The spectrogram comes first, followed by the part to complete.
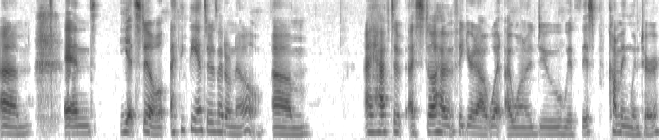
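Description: This is a plain, everyday voice, a woman's, fairly low with ordinary pitch variation. She speaks fairly slowly in an American accent. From Washington, D.C. area, US. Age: 20s. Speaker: stage manager and landscaper. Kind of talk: interview. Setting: remote call.

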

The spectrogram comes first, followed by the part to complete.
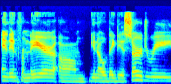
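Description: A woman with an American accent and fairly even intonation against a quiet background. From Chicago, Illinois (West Side). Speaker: guest sharing faith testimony. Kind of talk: personal testimony in casual interview.

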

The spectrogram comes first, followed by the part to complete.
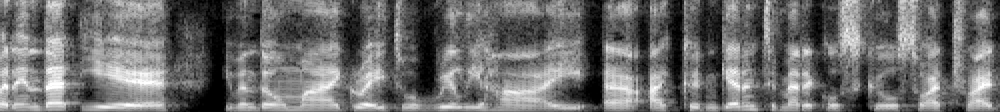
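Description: Against a quiet background, a woman with a Portuguese accent speaks at a fairly low pitch with fairly even intonation. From Portugal. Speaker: dentist. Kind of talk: interview. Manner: halting.

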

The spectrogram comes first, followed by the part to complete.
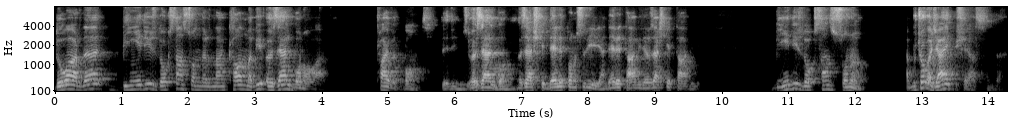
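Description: A man at a medium pitch and a moderate pace, with vocal fry, very wide pitch swings and audible room echo. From Turkey, Istanbul. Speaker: economist. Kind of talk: interview.

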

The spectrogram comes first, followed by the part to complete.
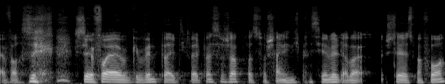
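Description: This man talks at a very fast pace in a fairly low pitch. His pitch varies in an ordinary way. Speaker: darts podcast co-host. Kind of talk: casual chat.

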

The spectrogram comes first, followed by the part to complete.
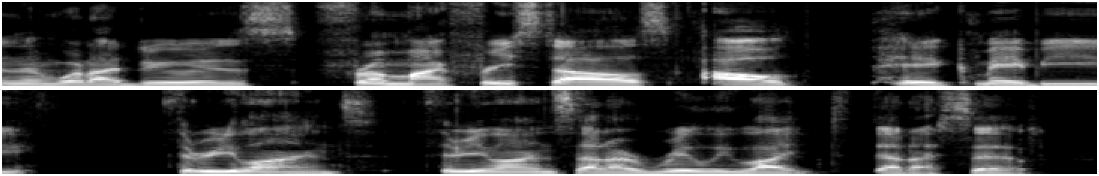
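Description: At a moderate pace, a man with a fairly low pitch and an American accent speaks in a monotone, flat intonation on a very clean recording with a silent background. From California, Central Valley (Merced). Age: 20s. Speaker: hip-hop artist. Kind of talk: casual chat.

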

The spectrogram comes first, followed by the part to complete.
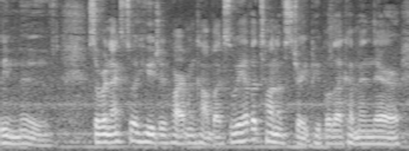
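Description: A man's fairly low voice in an American accent, with very wide pitch swings, audible room echo and noticeable background noise. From Washington DC. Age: 20s. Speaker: dance artist and body positivity advocate. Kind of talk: casual chat.

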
